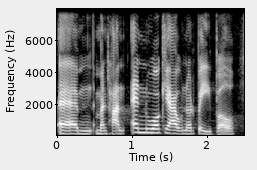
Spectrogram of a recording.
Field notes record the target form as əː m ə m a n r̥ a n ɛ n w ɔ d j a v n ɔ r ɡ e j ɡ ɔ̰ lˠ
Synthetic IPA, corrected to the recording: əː m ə m a n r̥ a n ɛ n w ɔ ɡ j a w n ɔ r b e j b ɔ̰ lˠ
